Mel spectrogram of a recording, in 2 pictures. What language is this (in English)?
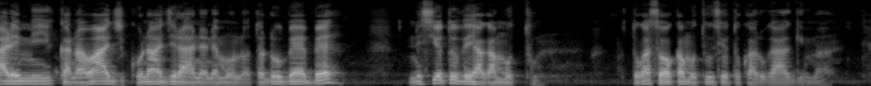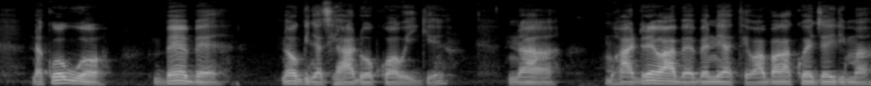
Kikuyu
